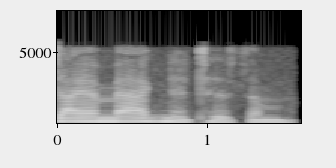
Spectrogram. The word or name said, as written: diamagnetism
